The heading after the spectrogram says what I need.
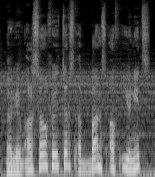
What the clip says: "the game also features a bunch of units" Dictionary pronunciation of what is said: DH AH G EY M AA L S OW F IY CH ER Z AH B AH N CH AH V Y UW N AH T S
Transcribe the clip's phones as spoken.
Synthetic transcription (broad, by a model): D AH G EY M AA L S OW F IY CH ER S AH B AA N S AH F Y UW N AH T S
